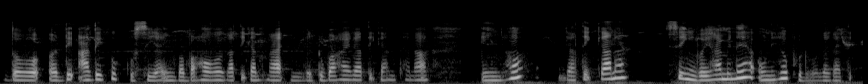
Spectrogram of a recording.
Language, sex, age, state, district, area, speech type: Santali, female, 18-30, West Bengal, Malda, rural, spontaneous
